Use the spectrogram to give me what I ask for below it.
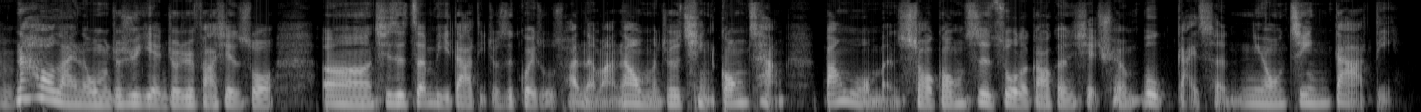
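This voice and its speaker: A woman speaks in a normal speaking voice, fairly low-pitched with ordinary pitch variation, at a fairly quick pace. The recording is very clean, with a silent background. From Taiwan, Kaohsiung. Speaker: high-heel brand founder. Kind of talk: casual interview.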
